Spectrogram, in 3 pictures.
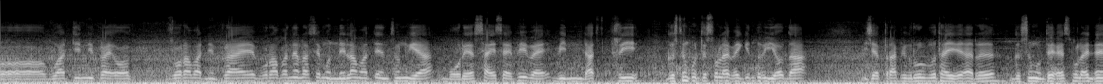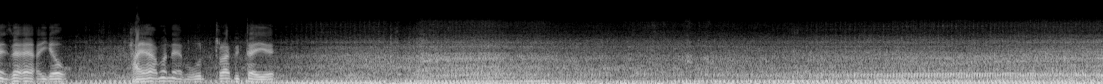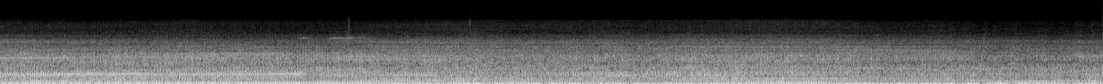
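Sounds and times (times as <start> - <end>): motorcycle engine droning: 0.0 - 33.0.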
